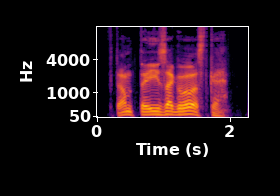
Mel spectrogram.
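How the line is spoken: Anxious grumble. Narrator (Russian): беспокойно проворчал пан Повондра

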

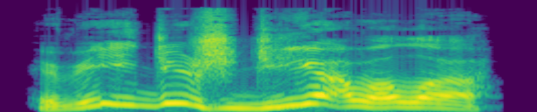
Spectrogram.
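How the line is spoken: Shouting from above. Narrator (Russian): кричал он сверху

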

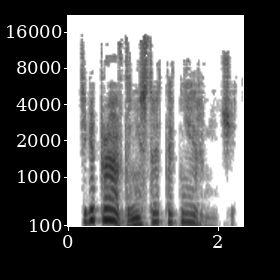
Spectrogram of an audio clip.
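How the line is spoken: Sweet purring voice. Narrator (Russian): сладким голосом промурлыкала она

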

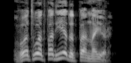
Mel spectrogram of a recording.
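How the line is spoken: Brisk cheerful report. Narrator (Russian): бодро отрапортовал тот

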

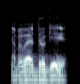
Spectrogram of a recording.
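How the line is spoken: Ironic snort. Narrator (Russian): иронически хмыкнул Геральт

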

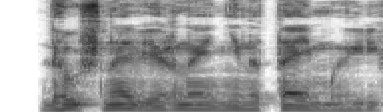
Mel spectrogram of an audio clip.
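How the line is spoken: Snort. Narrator (Russian): хмыкнул я

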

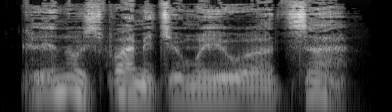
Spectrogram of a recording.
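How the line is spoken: Sad. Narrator (Russian): печально продолжал он

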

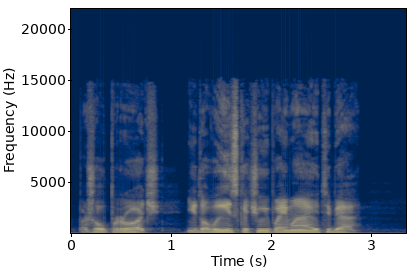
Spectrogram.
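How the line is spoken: Dog's growl. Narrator (Russian): цепной пес … прорычал

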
